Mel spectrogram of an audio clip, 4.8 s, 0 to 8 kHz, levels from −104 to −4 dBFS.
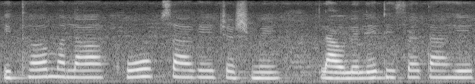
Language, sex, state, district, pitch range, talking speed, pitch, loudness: Marathi, female, Maharashtra, Gondia, 225-250 Hz, 100 wpm, 240 Hz, -18 LUFS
